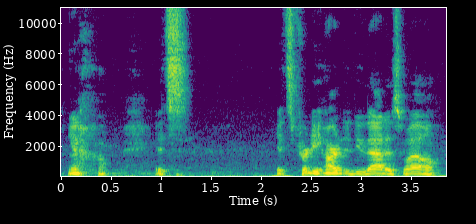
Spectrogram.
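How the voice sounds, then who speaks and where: A man's voice: fairly low pitch, steady tone, measured pace. An American man giving casual, rambling live commentary on his chess games, with wry asides and plenty of fillers. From United States. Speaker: chess streamer.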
